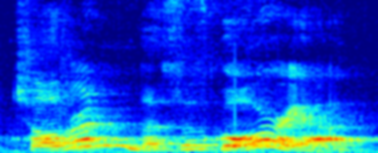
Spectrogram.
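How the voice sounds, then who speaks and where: A woman's voice: a little high, big pitch swings, slow, warm tone. A woman voicing an earnest male police officer in a storybook, giving firm, instructive announcements. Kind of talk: storybook character voice in read-aloud. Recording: roomy, echoing sound.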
